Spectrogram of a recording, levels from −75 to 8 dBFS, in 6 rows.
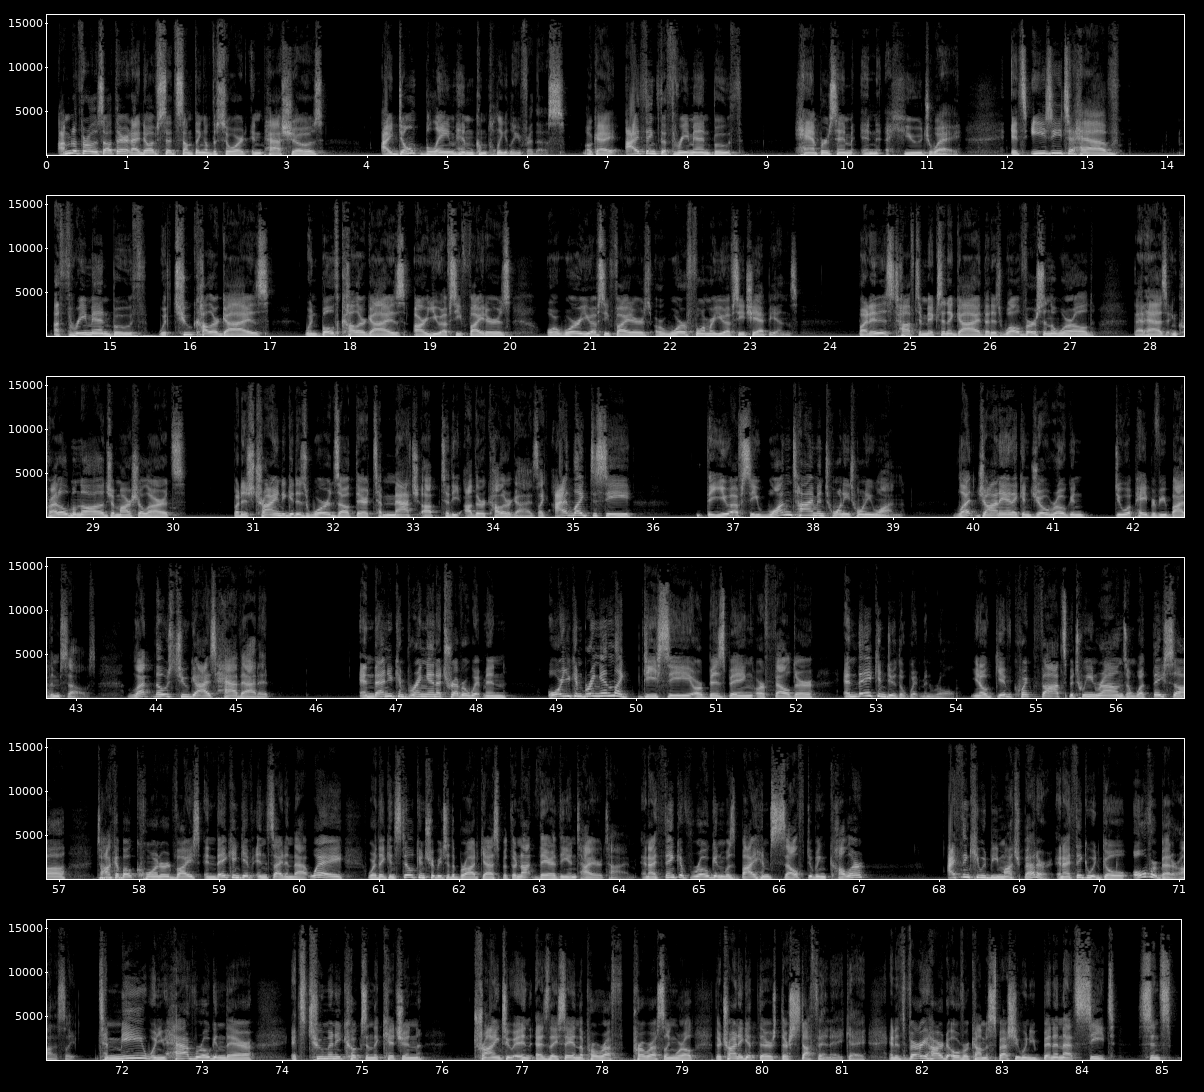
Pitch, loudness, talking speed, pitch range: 160 Hz, -19 LUFS, 195 wpm, 140-180 Hz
